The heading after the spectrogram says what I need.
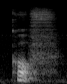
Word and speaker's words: cough: что все-таки GH бывает часто молчаливым буквосочетанием многие произносят его как Ван гоу Таф Что такое Таф второй звук меняется и мы говорим ков кофф - это кашель ков Ну и вангов или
